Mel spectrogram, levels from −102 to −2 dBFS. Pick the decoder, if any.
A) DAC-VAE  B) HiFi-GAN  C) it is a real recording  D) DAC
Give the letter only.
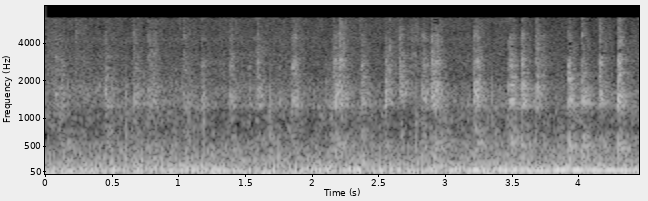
C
